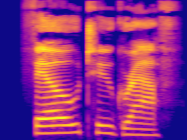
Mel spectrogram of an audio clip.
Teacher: The stress is on the first syllable, photograph. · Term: word stress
